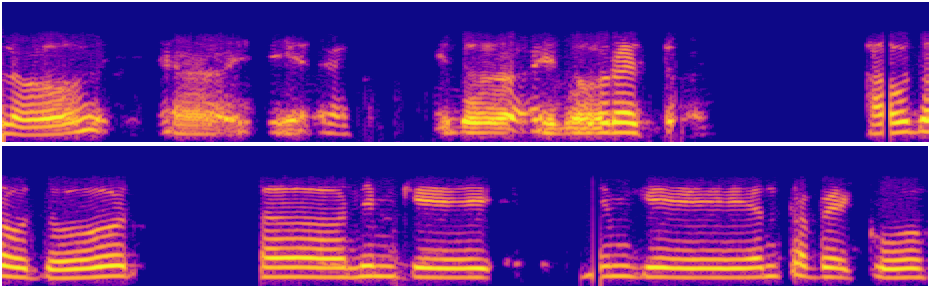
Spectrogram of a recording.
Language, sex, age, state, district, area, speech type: Kannada, female, 60+, Karnataka, Udupi, rural, conversation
